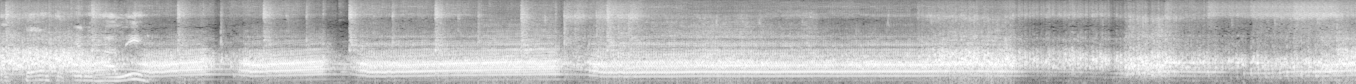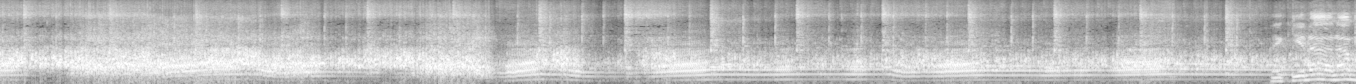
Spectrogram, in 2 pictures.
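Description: Rally car skidding and drifting across desert terrain in the racing game Rally Fury, with engine whine rising and falling continuously and tire scrapes, while someone talks excitedly over it throughout.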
